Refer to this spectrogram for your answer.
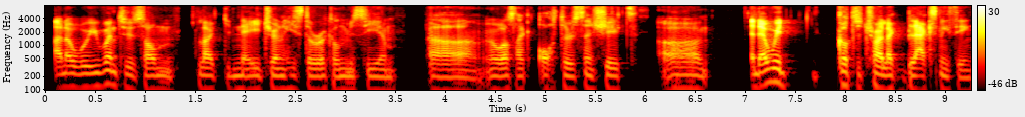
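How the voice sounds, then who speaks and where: A man with a Swedish accent, fairly low in pitch, at a moderate pace with fairly even intonation, on a very clean recording with a silent background. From Sweden. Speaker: podcast co-host. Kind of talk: casual chat. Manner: laughs often.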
